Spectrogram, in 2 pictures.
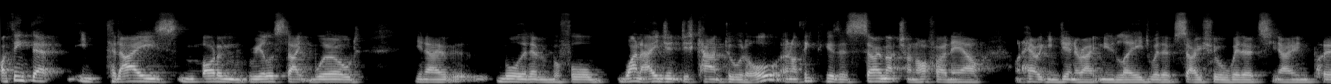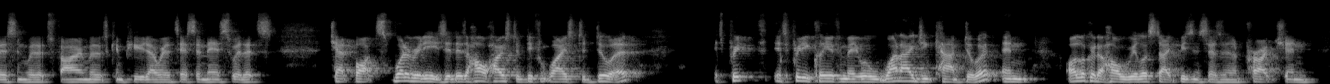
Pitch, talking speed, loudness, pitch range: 120 Hz, 225 wpm, -23 LUFS, 115-135 Hz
